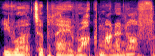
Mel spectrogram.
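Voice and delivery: put-on Russian accent delivered in a cool manner. Retelling what a woman asked the speaker, in a cool Russian accent. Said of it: "you have to imagine a cool Russian accent".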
